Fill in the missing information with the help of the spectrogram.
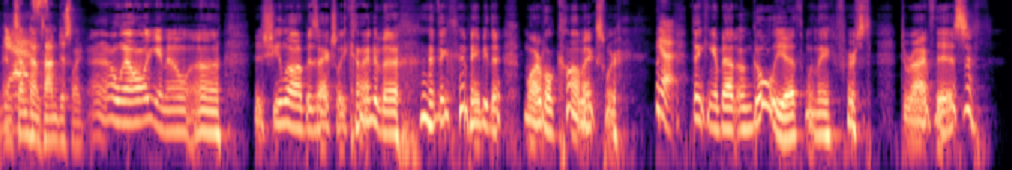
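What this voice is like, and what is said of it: Imitates another person's voice. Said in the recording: “That was a really good impression. ... It's almost like Sean King was here.”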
